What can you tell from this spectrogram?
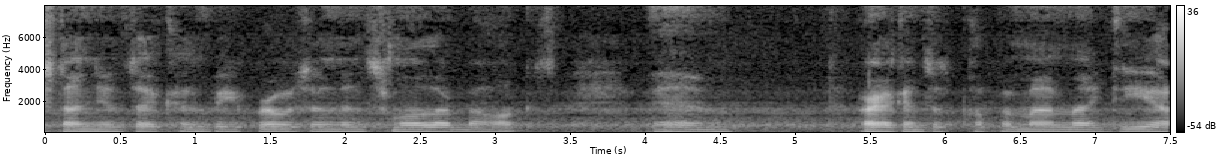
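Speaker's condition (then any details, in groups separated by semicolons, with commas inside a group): Bell's palsy; severe left-sided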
